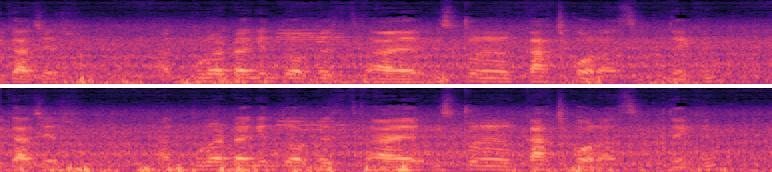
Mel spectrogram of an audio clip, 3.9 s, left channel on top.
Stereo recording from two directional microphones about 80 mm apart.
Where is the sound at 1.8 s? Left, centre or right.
Right.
